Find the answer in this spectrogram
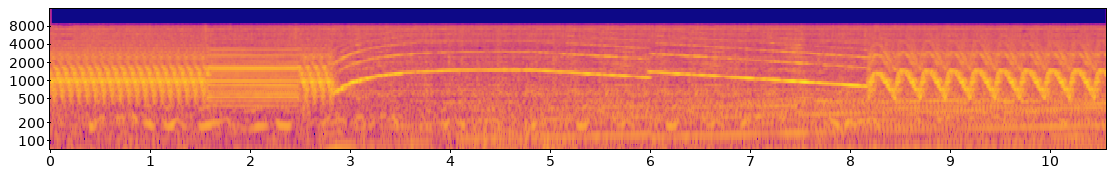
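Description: Federal Signal Omega 90 electronic siren on a responding fire apparatus: a fast warble, a steady horn tone of about a second, then a wail that rises and slowly falls, switching to a quick yelp of about three cycles a second near the end.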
